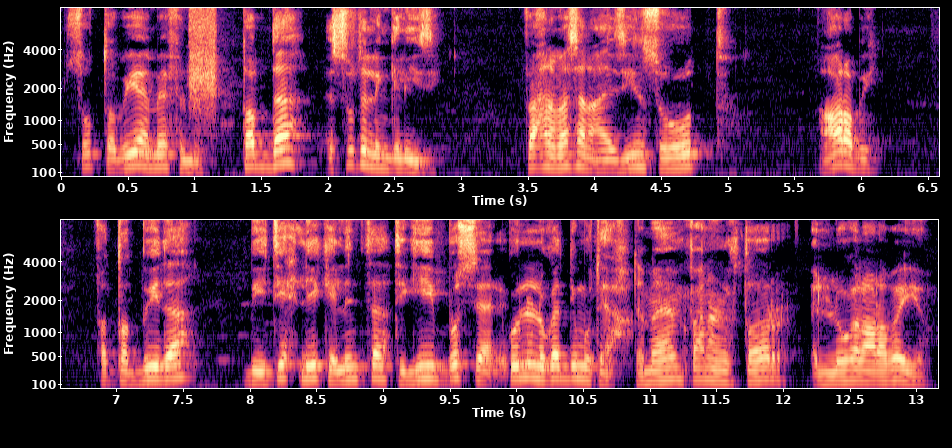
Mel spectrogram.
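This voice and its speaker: Quick Egyptian man, higher-pitched voice. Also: mellow. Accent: Egyptian Arabic. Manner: informal, step-by-step explaining. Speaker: app tutorial presenter. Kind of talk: casual spoken screen-recording tutorial.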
